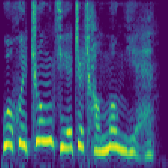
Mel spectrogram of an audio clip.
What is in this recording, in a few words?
Female Night Elf Picked; zh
